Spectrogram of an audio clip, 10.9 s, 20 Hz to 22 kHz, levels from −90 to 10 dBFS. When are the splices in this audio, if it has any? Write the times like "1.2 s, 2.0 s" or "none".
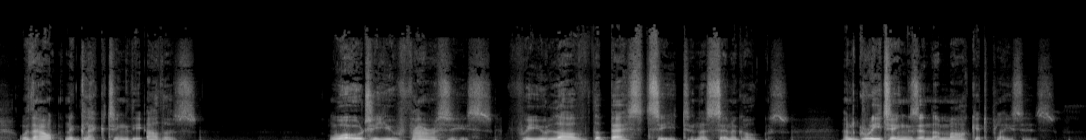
5.0 s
